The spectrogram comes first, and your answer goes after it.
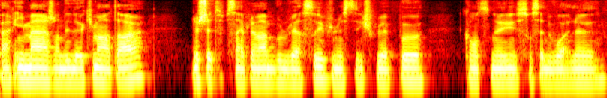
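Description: In a very clean recording with a silent background, a man talks at a fairly quick pace and medium pitch. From Quebec, Abitibi. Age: 20s. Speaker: graduate student in animal ethics. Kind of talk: radio interview.

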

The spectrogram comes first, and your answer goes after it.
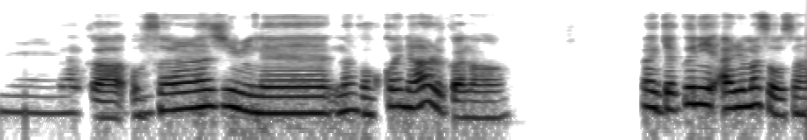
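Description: Her tone dark and mellow, a woman speaks at a fairly slow pace with lively intonation. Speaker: podcast host. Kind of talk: casual chat.

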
